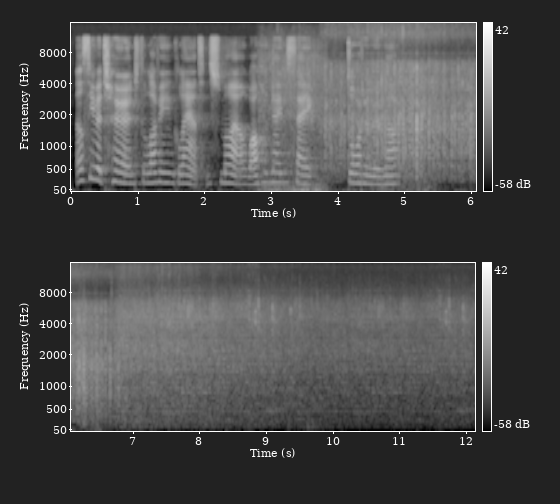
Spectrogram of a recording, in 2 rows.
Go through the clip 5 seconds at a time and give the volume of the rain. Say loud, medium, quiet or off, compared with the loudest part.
loud, loud, quiet.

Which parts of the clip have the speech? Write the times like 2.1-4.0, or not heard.
0.1-5.0.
